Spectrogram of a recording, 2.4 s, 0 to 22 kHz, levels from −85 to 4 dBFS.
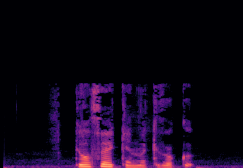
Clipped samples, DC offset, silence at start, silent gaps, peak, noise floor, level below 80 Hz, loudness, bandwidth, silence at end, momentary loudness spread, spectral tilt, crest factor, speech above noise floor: under 0.1%; under 0.1%; 0.75 s; none; -4 dBFS; -55 dBFS; -56 dBFS; -22 LUFS; 11.5 kHz; 0.5 s; 16 LU; -5.5 dB/octave; 20 dB; 34 dB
